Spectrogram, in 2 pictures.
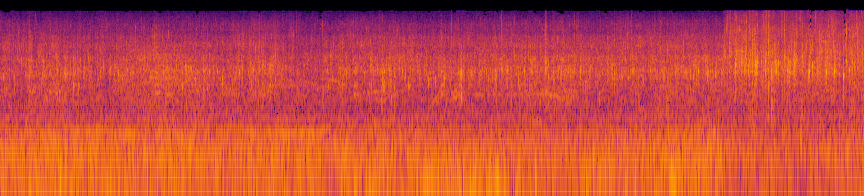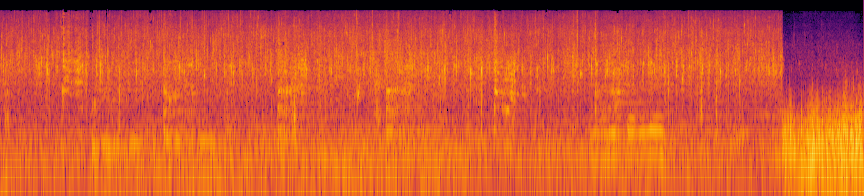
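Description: Whole masala-coated sea fish deep-frying in hot oil in an iron kadai, the oil sizzling and crackling steadily. It grows louder about halfway through and cuts off shortly before the end.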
